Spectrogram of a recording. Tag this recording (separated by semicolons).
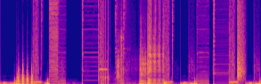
Percussion; Abstract; Loops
